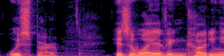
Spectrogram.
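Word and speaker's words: WSPR: you first of all WSP are pronounced whisper is a way of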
